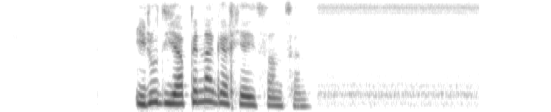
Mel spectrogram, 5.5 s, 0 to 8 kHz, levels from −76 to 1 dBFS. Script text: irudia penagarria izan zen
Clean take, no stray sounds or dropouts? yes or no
yes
